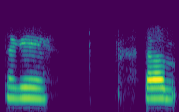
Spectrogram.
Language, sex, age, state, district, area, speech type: Assamese, female, 18-30, Assam, Dhemaji, urban, conversation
